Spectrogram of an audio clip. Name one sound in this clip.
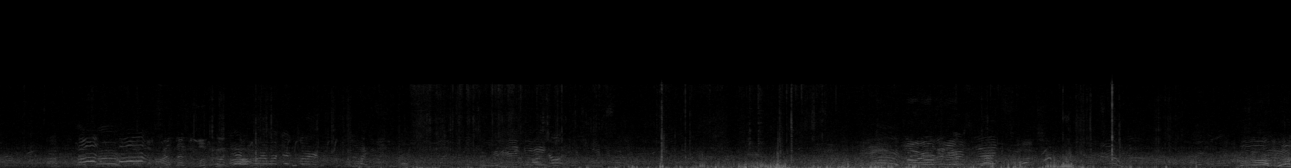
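Young men shout across an open field outdoors.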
